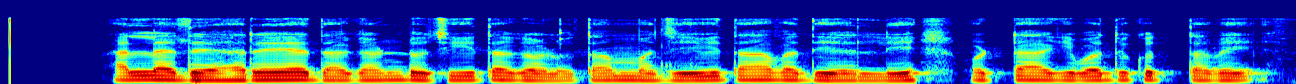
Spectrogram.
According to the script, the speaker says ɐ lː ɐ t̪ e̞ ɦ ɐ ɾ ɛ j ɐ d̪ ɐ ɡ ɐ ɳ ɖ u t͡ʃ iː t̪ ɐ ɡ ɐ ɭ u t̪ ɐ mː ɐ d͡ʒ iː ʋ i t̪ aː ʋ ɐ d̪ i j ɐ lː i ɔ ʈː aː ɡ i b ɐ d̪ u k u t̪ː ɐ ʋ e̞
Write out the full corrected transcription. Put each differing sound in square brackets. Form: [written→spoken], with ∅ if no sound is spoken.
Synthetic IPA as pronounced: ɐ lː ɐ [t̪→d̪] e̞ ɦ ɐ ɾ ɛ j ɐ d̪ ɐ ɡ ɐ ɳ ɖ u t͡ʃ iː t̪ ɐ ɡ ɐ ɭ u t̪ ɐ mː ɐ d͡ʒ iː ʋ i t̪ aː ʋ ɐ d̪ i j ɐ lː i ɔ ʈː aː ɡ i b ɐ d̪ u k u t̪ː ɐ ʋ e̞

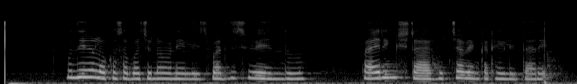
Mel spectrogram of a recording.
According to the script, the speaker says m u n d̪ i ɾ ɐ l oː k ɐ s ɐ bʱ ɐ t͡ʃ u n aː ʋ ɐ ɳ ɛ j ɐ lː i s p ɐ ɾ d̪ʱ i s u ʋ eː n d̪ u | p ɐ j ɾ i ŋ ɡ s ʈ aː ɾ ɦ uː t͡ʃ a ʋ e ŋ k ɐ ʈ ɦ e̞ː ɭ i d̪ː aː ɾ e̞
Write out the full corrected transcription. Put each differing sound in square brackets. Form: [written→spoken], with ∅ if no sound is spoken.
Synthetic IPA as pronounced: m u n d̪ i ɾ ɐ l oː k ɐ s ɐ bʱ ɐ t͡ʃ u n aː ʋ ɐ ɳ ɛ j ɐ lː i s p ɐ ɾ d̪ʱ i s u ʋ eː n d̪ u | p ɐ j ɾ i ŋ ɡ s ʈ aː ɾ ɦ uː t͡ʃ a ʋ e ŋ k ɐ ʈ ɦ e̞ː ɭ i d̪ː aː ɾ e̞

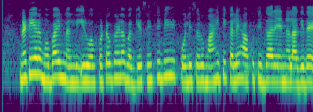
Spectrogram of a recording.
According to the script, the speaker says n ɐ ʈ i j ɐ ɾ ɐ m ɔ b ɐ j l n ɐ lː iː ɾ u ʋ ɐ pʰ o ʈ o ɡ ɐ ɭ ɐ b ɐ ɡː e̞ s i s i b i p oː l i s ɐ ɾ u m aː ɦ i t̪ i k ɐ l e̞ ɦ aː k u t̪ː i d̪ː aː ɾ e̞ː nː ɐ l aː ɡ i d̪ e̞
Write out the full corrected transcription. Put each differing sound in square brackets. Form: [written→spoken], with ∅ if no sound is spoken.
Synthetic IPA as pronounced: n ɐ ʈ i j ɐ ɾ ɐ m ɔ b ɐ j l n ɐ lː iː ɾ u ʋ ɐ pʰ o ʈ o ɡ ɐ ɭ ɐ b ɐ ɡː e̞ s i s i b i p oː l i s ɐ ɾ u m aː ɦ i t̪ i k ɐ l e̞ ɦ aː k u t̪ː i d̪ː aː ɾ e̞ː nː ɐ l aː ɡ i d̪ e̞

